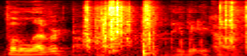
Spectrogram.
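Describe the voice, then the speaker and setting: A man's voice: fairly low pitch, animated, normal speed. A man as a podcast guest, chatting playfully, laughing often and stumbling over his words. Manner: giggly, stammering, playful. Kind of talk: casual chat. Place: home library. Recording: clear background noise with clicks.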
